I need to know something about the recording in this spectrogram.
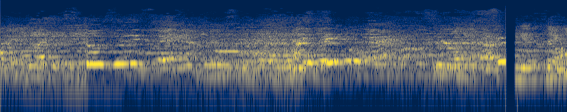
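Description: Excited chatter of several women's voices talking and exclaiming over one another, broken by a brief cut just before the end.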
